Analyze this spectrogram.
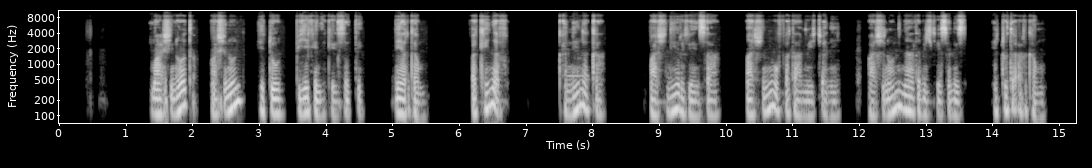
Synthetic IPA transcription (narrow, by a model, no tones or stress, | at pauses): maːʃɪnot̪ɐ | maːʃɪnoːnɪhɛd̪ːuːnb̥ɪjːɛkeɲːɐke̞ːsːɐt̪ːɪ | nɪɐɾɡɐmʊ | fɐkːe̞ːɲːɐf | kʰɐnːe̞ːnɐkːɐ | maːʃɪniːɾɪke̞ːnsaː | maːʃɪniːʊfːɐt̪aːmiːt͡ʃʼːɐniː | maːʃɪno̞ːnːɪɲaːt̪ɐbɪlkʼe̞ːsːɐnɪs | hɛd̪̥ːuːt̪ɐ̰ɐ̰ɾɡɐmʊ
